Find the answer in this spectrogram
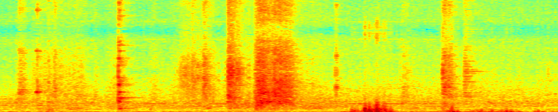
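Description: Irregular knocks, clatter and scraping of metal parts as the mini quad bike's rear end is handled, a few sharp knocks and a short rumble among them.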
